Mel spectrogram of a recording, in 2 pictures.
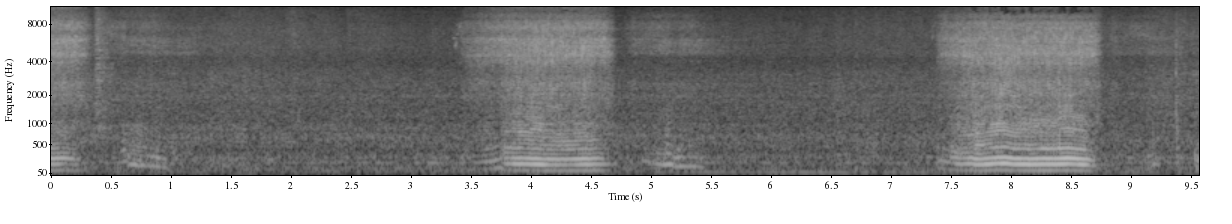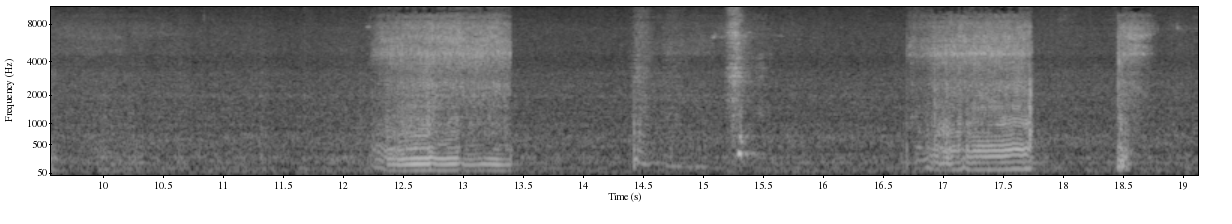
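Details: Sleeping Cavalier dog: rough, buzzing snores in rhythm, about 14 per minute, with quiet pauses between breaths; snoring.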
